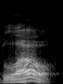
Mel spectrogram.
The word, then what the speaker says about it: Blough: one of it again david blow that's how you pronounce it are you sure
